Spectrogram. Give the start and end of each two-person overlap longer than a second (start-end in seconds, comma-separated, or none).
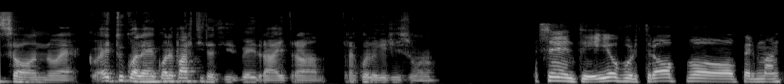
none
